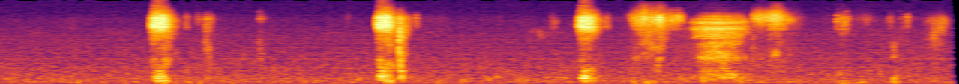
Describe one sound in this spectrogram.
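A pen scratches lightly across paper.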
